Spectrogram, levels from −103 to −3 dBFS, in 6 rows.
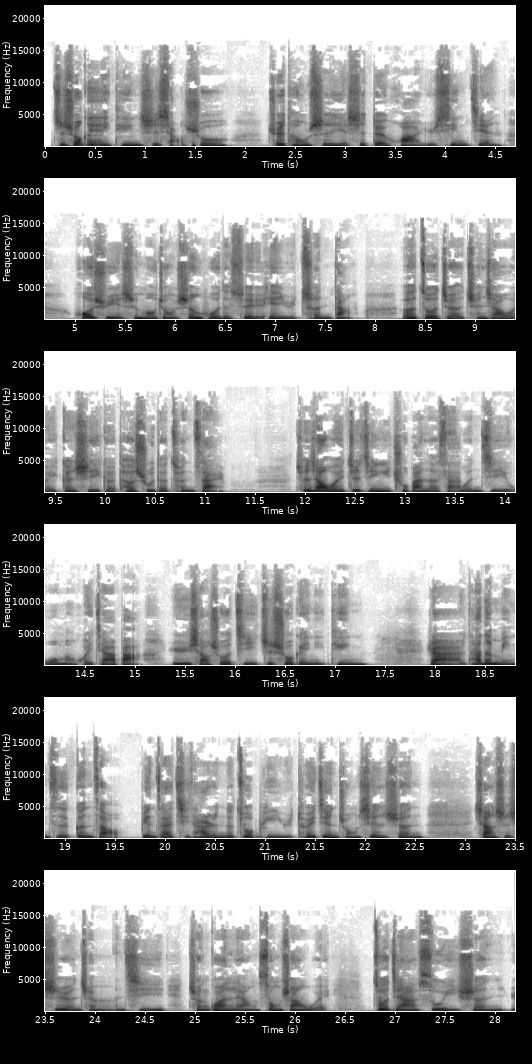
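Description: AAC frame loss with concealment first strikes at 0.48–0.58 s, where about 85 ms of coded speech never reaches the decoder. The decoder fills the hole from the last good spectrum, leaving a brief smeared, noisy, phasey patch in place of clean speech.

At 1.48–1.52 s a loud pop appears, likely a voltage step from a plug, switch or static discharge. It is a single sharp pop roughly 15 dB above the speech, and the talking continues underneath.

Frame loss returns at 6.80–6.90 s (about 85 ms), 10.04–10.11 s (about 43 ms) and 13.44–13.56 s (about 85 ms). Each gap is rebuilt the same way, so each sounds like a short smeared smudge. The losses grow to about 171 ms at 18.06–18.33 s and 24.03–24.31 s, where the concealed stretch lasts longer.

A second loud pop at 25.21–25.25 s is a single sharp click sitting roughly 10 dB above the speech.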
